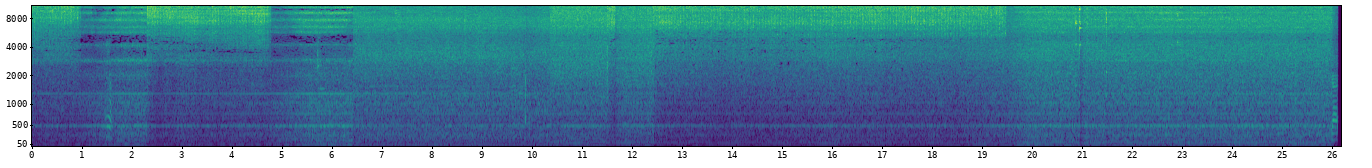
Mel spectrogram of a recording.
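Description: Handheld laser welder working carbon steel plate: a steady hiss and crackle with a constant hum underneath. The noise changes character abruptly several times.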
